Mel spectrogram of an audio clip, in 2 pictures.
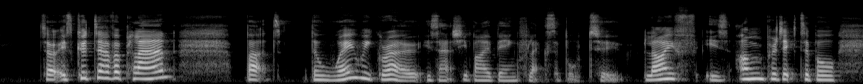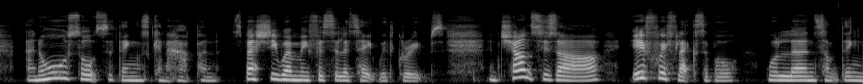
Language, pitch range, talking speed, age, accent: English, 185-240 Hz, 150 wpm, 40-59, British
